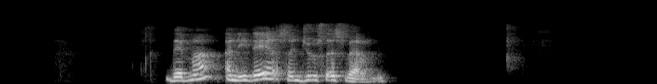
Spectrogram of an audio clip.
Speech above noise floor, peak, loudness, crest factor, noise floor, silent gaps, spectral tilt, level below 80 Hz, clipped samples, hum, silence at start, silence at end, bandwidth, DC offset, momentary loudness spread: 57 dB; -2 dBFS; -16 LUFS; 18 dB; -73 dBFS; none; -7 dB/octave; -62 dBFS; under 0.1%; none; 1.65 s; 2.75 s; 7.2 kHz; under 0.1%; 16 LU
